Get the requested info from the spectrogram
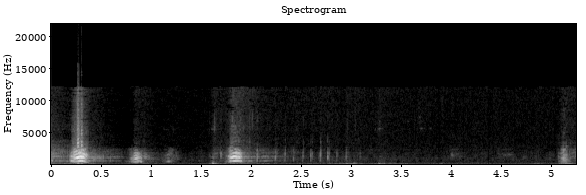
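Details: Lurchers enjoying the snow at Priory Marina, Bedford, give three short, sharp barks about three-quarters of a second apart. Then a quiet gap follows with faint thuds, ending with one soft distant yip.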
